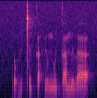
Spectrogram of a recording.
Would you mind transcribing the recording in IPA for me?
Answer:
ɾ o ɡ ʉ ǀ ɨ k ɐ h ʉ u̯ n̪ u i̯ ɡ ɐ m ɨ ð ɐ

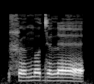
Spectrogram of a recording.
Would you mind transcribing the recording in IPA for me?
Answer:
ʂ ɵ ŋ o d ʏ l ɛ

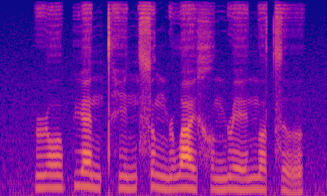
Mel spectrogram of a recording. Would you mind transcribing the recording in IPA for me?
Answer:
ɻ o˦ ʊ̯ p ɥ ɛ˥˨ n t̪ʰ i˨˦ n s ʊ˥˨ ŋ ɻ w a˥˨ ɪ̯ x ʊ˨˦ ŋ ɻ e˨˦ ɪ̯ n̪ ɤ˨˦ t͡s ɹ̩˨˩

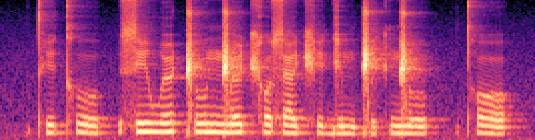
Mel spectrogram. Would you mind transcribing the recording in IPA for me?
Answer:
t̪ʰ ɪ kʰ o | s e w œ ǁ o ŋ͡ǁ œ t͡ʃʰ ɔ s a ɐ̯ t͡ʃʰ e ɡ e m ɡ͡ǁ œ t͡ʃ ŋ͡ǁ o | t̪ʰ ɔ

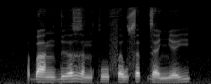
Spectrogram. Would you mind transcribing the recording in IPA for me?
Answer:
ɓ a˧ ŋ ɗ ɨ˨˦ ə̯ ɣ ə˨˩ n k u˨˦ f ə˧ w s ə˦˥ t̚ z ɛ˨˩ ɲ e˨˦ j

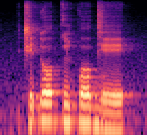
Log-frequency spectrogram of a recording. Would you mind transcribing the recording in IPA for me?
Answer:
t͡ʃ ɨ˨ ɗ oː˦ k ĩ˧ p oː˧ ɡ e˨

